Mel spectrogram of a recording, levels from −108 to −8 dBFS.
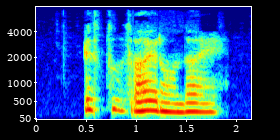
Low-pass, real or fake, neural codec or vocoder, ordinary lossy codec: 7.2 kHz; real; none; MP3, 64 kbps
